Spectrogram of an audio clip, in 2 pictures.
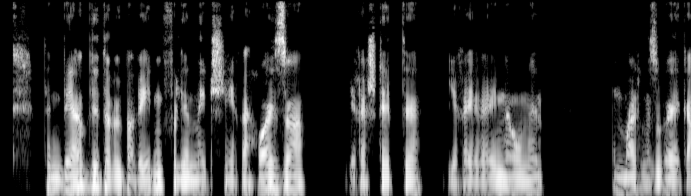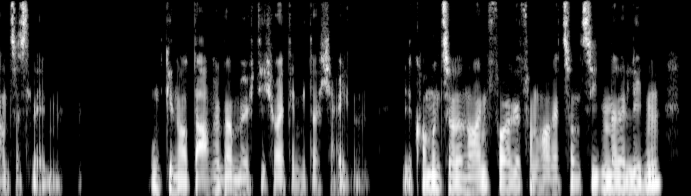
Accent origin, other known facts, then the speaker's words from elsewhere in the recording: Vienna, Austria; Wenn ich in Wien bin und wenn ich an dem Wohnhaus vorbeigehe, im 5. Bezirk in Margareten, wo ich aufgewachsen bin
